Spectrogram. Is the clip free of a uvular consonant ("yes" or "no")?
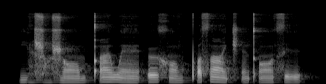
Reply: no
